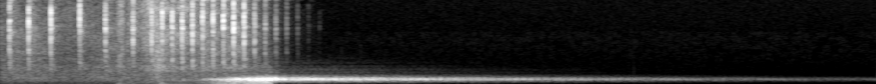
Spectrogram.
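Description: Logo sting sound effect: a quick run of clicking ticks, then a ringing tone that swells about a second in and fades away over the next two seconds.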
